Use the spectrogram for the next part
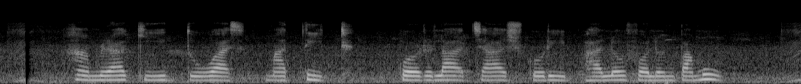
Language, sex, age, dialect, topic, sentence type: Bengali, female, 18-24, Rajbangshi, agriculture, question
